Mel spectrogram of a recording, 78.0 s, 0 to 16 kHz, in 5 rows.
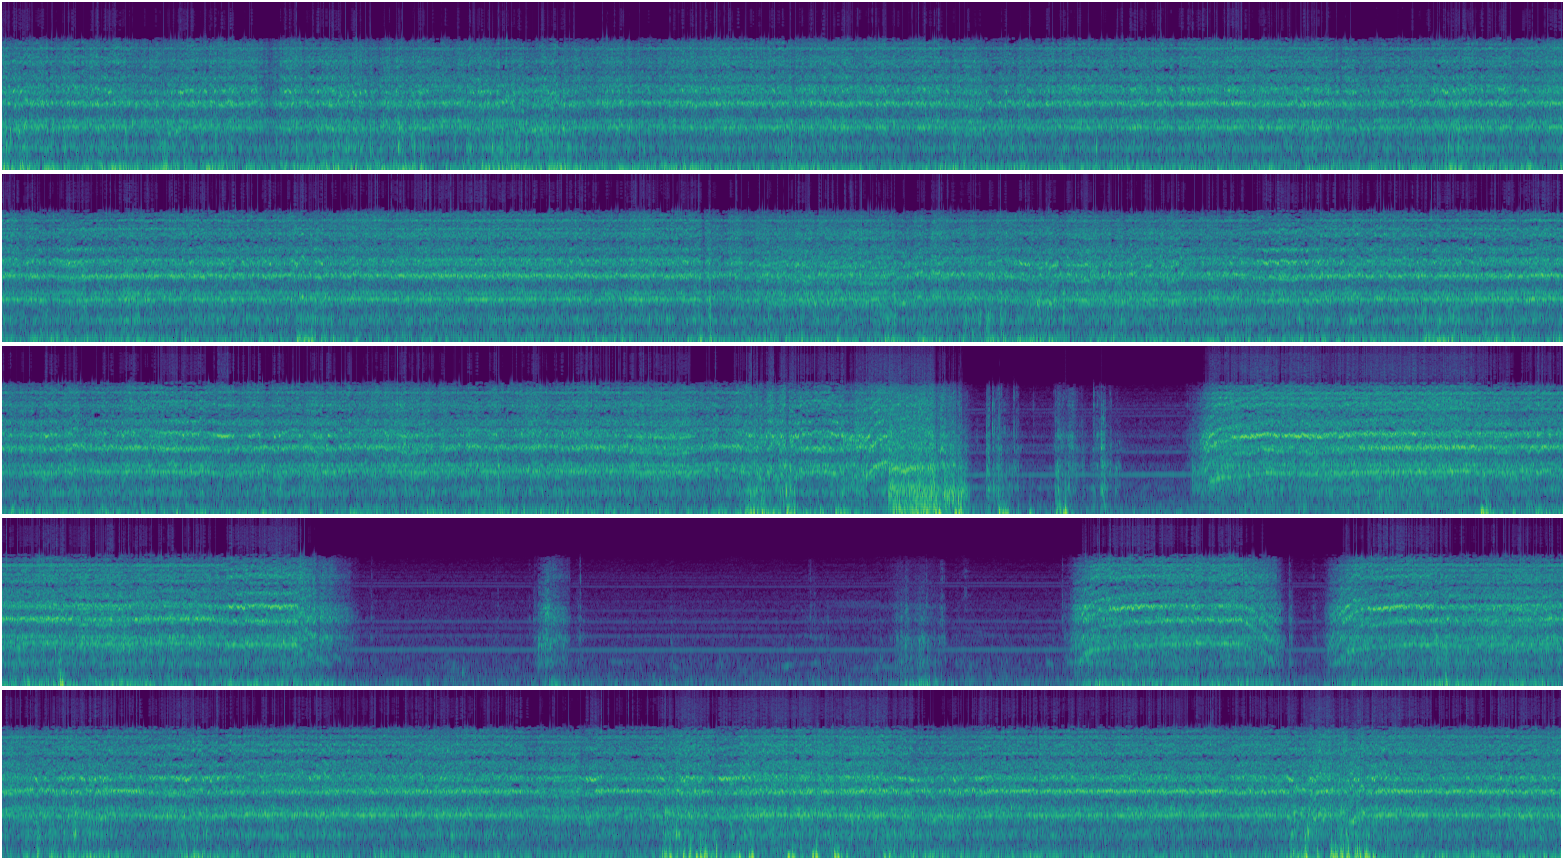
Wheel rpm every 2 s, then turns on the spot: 230, 230, 220, 230, 230, 230, 230, 230, 230, 230, 230, 220, 220, 220, 230, 230, 220, 230, 230, 210, 90, 60, 220, 230, 200, 20, 0, 0, 30, 160, 170, 220, 220, 230, 230, 230, 230, 230, 230.
none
